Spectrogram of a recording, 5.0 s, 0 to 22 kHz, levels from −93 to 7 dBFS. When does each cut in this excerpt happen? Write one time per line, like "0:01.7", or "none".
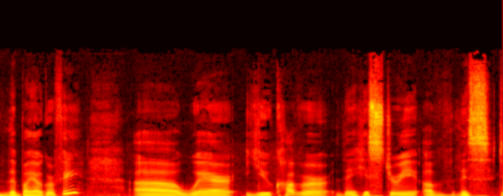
none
